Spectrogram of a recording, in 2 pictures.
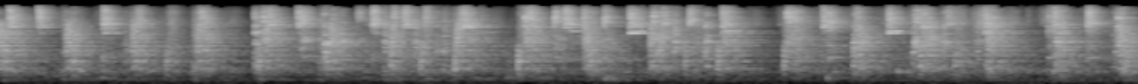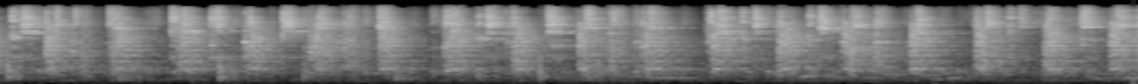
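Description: Group percussion played on kitchen utensils: metal colanders and bowls struck with wooden spoons, a saucepan lid and scrunched plastic bags, keeping up a fast, dense rhythm of clattering strikes.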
